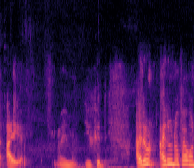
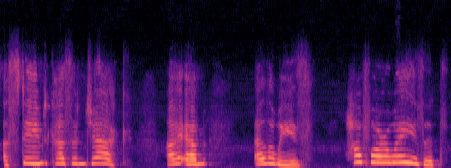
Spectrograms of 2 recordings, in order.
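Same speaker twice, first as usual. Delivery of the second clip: high, drawn-out put-on voice; sing-song, overdone and high; exaggerated cartoon intonation; 7 semitones higher, slower than usual. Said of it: "Why are you talking like that?".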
